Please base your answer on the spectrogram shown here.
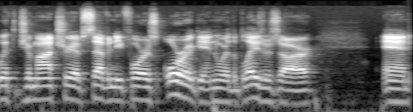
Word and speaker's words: Oregon: the only state with jamatri of 74 is Oregon where the Blazers are and again for all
